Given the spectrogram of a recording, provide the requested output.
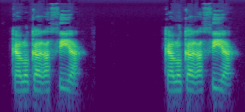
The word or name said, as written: Kalokagathia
